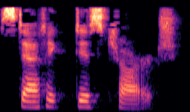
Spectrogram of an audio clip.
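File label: "static discharge", English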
